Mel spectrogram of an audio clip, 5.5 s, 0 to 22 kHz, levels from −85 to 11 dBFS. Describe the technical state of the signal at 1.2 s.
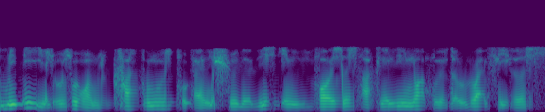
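At 1.2 s the speech buzzes like a mechanical robot voice with nothing above 3.9 kHz: the LPC-10 vocoder, whose pulse-or-noise excitation through a short all-pole filter fits a 2.4 kbit/s rate. The same moment sits inside a drift correction step from 0.40 to 2.62 s, where speed drops 6% and pitch falls 107 cents, about a semitone, likely from clock-matching software slowing playback to rebalance its buffer.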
